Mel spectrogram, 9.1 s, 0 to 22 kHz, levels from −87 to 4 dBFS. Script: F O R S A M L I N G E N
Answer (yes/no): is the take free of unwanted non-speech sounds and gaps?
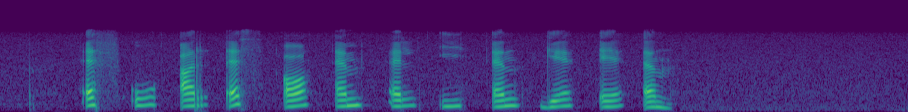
yes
